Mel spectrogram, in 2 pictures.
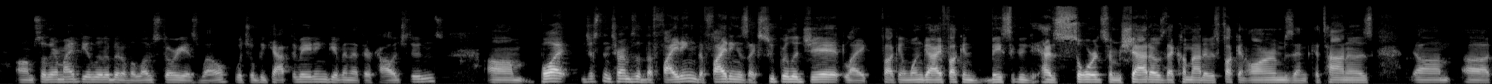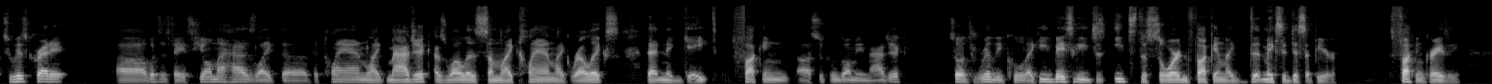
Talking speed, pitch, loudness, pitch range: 215 wpm, 105 Hz, -25 LUFS, 100-115 Hz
